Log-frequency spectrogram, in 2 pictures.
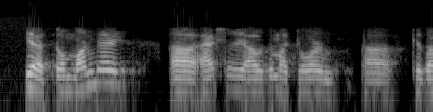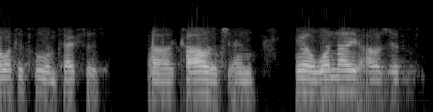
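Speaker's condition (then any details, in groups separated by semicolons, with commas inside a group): No condition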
